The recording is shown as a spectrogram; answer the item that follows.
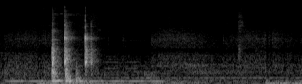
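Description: Dice rolled for an athletics check in a tabletop role-playing game: a quick cluster of hard clicks and rattles, then quiet with a low hum underneath.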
